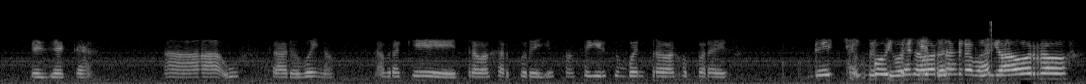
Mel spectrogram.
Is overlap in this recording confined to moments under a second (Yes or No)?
No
